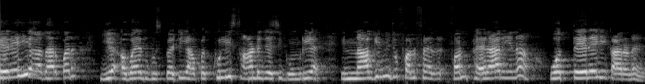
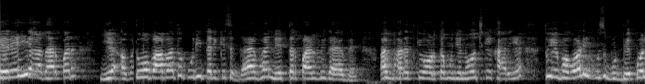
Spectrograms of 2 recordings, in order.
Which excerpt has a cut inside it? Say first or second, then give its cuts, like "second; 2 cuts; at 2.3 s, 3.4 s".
second; 2 cuts; at 1.2 s, 3.9 s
